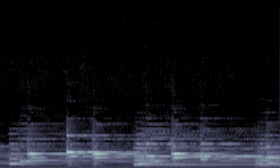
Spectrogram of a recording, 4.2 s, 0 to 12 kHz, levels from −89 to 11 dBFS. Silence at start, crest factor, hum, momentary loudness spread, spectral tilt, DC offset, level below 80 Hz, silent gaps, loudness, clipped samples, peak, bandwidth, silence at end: 0 s; 16 dB; none; 11 LU; -6 dB/octave; under 0.1%; -64 dBFS; none; -27 LUFS; under 0.1%; -10 dBFS; 4.6 kHz; 0 s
